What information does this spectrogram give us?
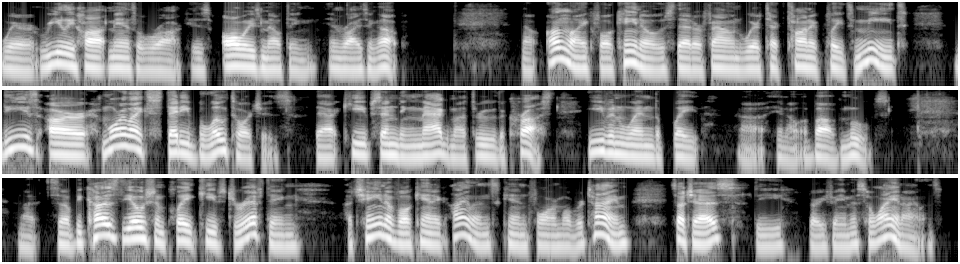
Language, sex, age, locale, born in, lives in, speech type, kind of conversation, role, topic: English, male, 45-49, en-US, United States, United States, read, expert-assistant, expert, How do volcanoes form islands in the ocean?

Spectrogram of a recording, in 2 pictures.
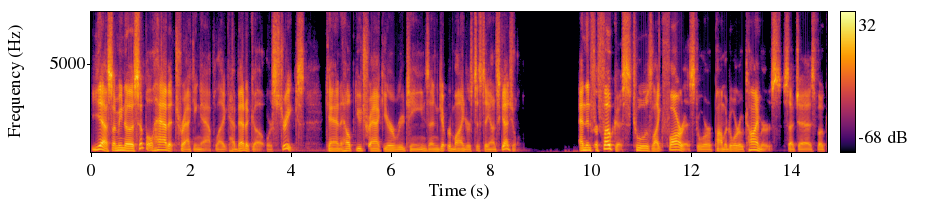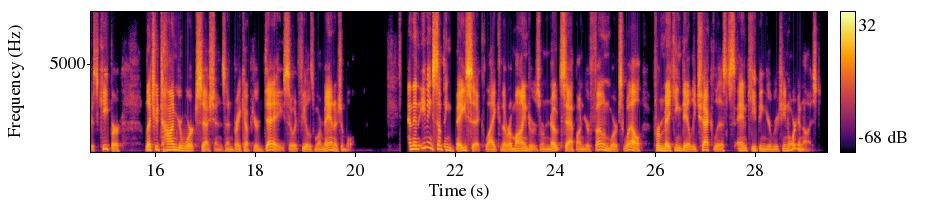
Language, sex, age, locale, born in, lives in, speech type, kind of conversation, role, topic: English, male, 60-64, en-US, United States, United States, read, expert-assistant, expert, What are some creative ways to solve everyday problems?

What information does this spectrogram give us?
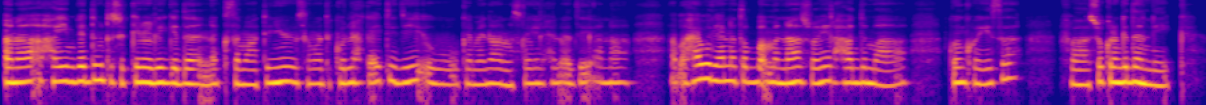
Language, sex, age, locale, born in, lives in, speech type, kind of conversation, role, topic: Arabic, female, 20-24, ar-EG, Egypt, Portugal, conversation, advice, user, إزاي بتتجنب الأماكن والذكريات اللي بتفكّرك بشريكك؟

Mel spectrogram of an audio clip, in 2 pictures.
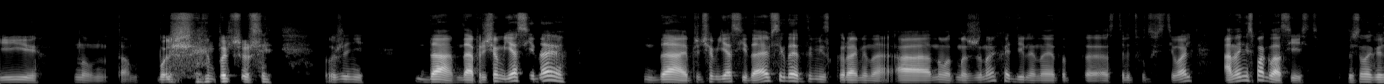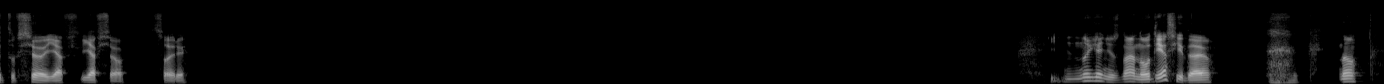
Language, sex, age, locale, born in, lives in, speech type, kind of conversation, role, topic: Russian, male, 35-39, ru-UA, Russia, Germany, conversation, podcast, guest, Какую уличную еду обязательно стоит попробовать?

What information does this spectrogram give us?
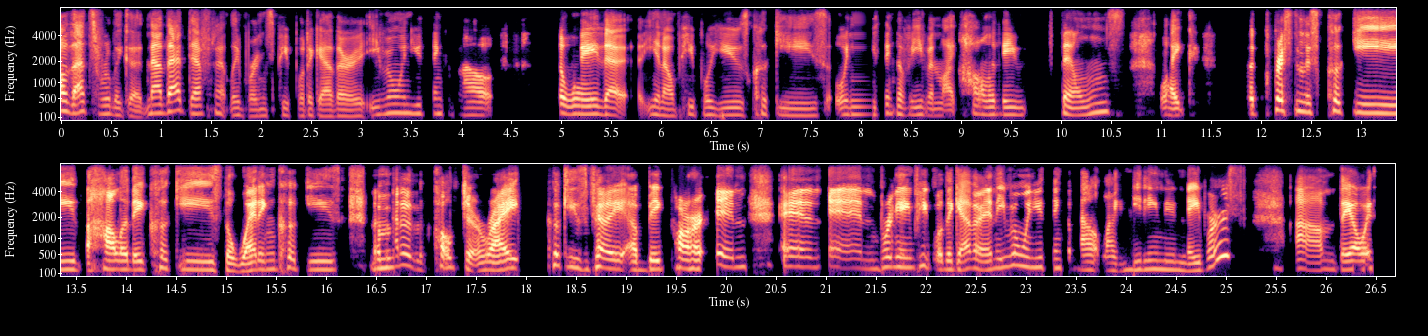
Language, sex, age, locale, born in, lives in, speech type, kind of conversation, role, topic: English, female, 40-44, en-US, United States, United States, conversation, podcast, host, Why do shared meals play such an important role in building relationships and community?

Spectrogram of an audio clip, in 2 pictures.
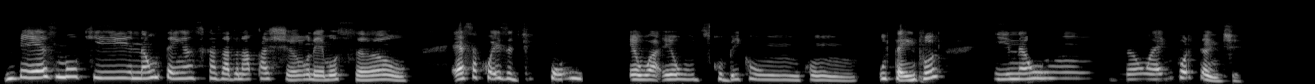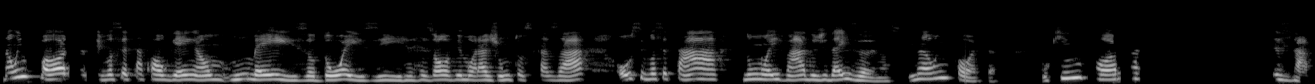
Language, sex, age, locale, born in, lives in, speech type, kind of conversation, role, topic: Portuguese, female, 30-34, pt-BR, Brazil, Portugal, conversation, podcast, guest, Quando você sabe que é hora de terminar um relacionamento?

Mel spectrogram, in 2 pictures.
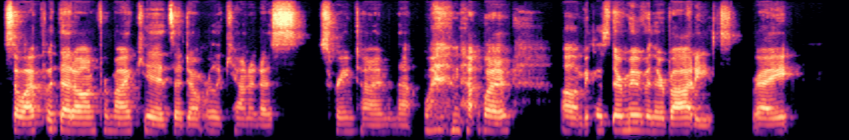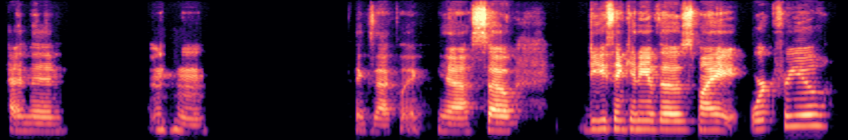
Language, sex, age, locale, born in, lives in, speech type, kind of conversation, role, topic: English, female, 35-39, en-US, United States, United States, conversation, advice, advisor, How can I balance multiple projects and avoid burnout?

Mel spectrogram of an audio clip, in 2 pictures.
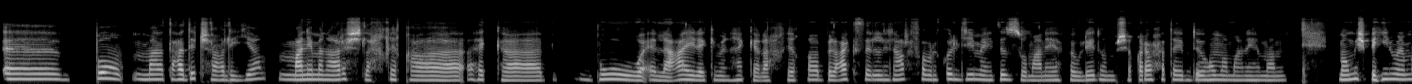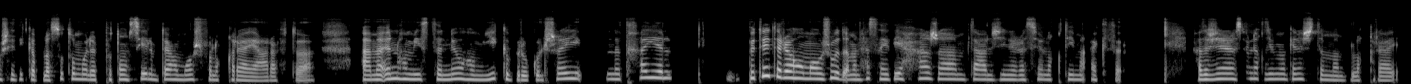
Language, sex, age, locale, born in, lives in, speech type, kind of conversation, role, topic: Arabic, female, 25-29, ar-TN, Tunisia, Germany, conversation, unstructured, none, إزاي الجوع والفقر بيأثروا على مستقبل الشباب؟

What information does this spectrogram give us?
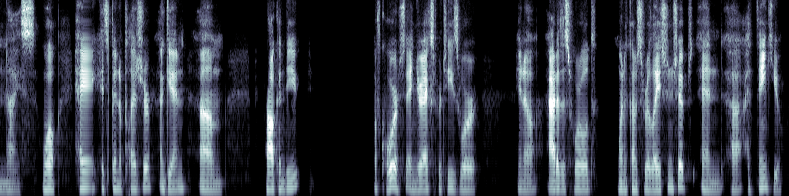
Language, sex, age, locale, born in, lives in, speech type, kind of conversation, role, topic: English, male, 30-34, en-US, United States, United States, conversation, podcast, host, What helps people build strong and lasting relationships?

